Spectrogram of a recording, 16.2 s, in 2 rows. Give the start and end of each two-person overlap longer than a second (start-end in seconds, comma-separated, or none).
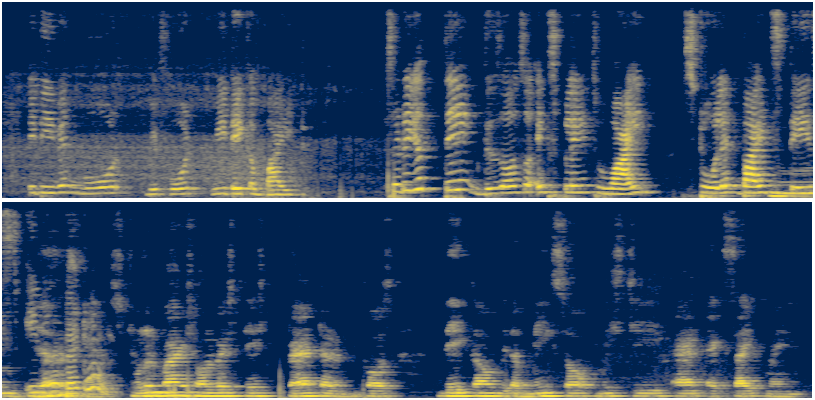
7.7-9.2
